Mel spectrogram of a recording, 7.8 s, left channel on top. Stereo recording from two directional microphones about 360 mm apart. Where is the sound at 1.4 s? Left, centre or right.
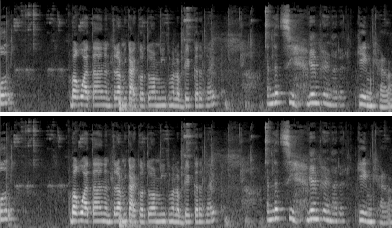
Centre.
